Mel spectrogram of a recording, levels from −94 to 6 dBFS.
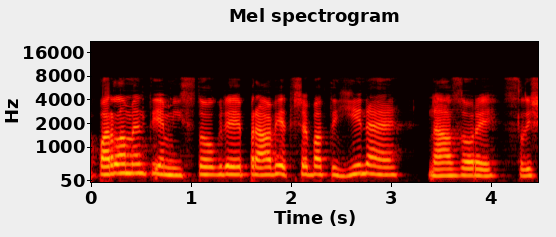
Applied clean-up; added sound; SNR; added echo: neural mask model DeepFilterNet 3.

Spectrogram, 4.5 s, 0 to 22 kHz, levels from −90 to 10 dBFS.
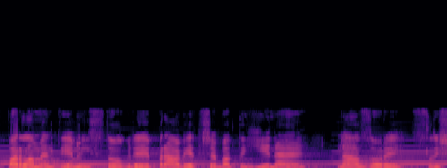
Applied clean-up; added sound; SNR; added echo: none; Ringtone + Wind instrument, woodwind instrument; 13 dB; none.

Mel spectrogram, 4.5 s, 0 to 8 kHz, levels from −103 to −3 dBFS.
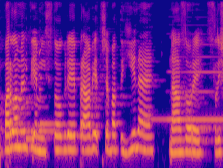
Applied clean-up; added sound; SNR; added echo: classical method Wiener filter.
